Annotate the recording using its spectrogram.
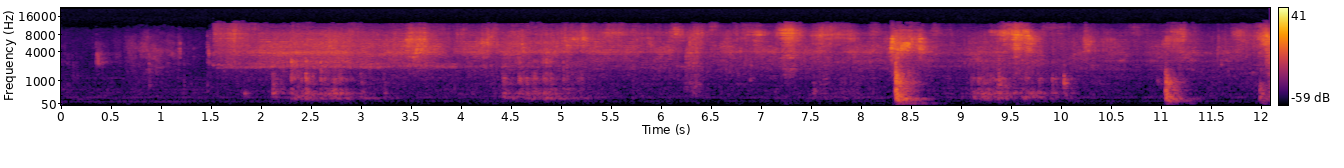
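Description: Handheld sprayer spraying water onto an alloy wheel as a rinse: a steady hiss that starts about a second and a half in, with water splashing off the rim. Two sharp knocks stand out near the end.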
